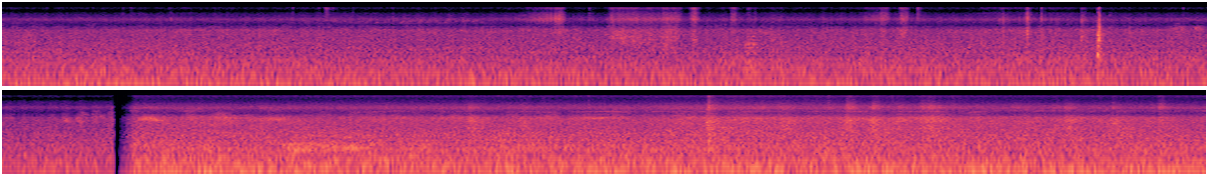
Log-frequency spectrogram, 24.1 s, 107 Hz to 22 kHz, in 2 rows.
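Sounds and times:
steady rushing noise: 0.0 - 24.0.

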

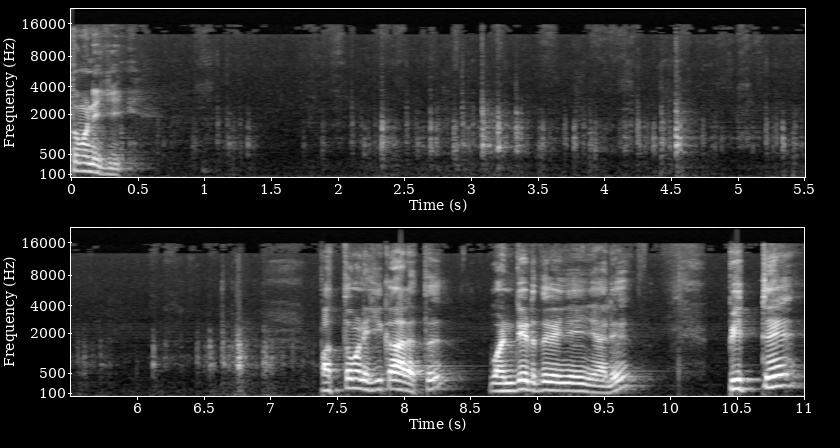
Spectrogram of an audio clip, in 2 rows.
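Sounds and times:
marker scratching on whiteboard: 0.6 - 7.4, 9.4 - 9.9.

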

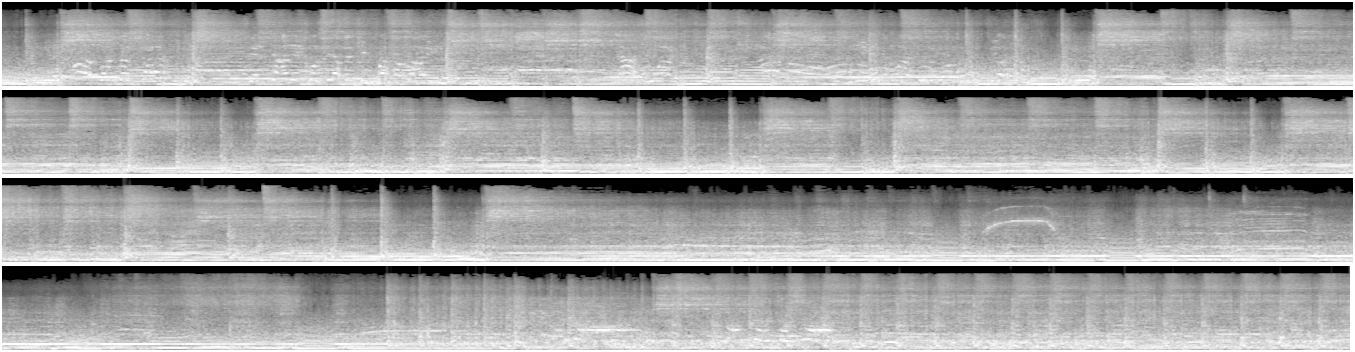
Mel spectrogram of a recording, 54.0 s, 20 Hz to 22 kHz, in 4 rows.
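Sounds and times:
fast drum beats: 0.0 - 39.6, 41.3 - 54.0
bass chugging: 0.0 - 54.0
distorted electric guitars: 0.0 - 54.0.

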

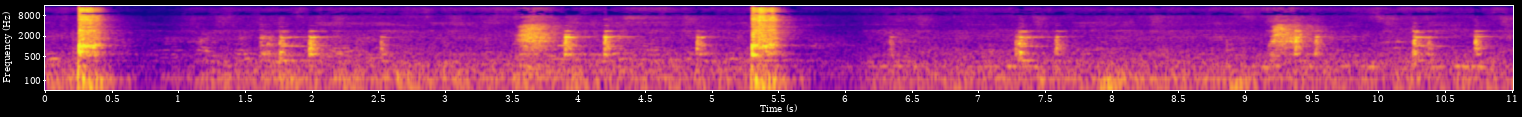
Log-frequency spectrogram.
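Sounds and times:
barbell clanging on floor: 3.9 - 5.7.

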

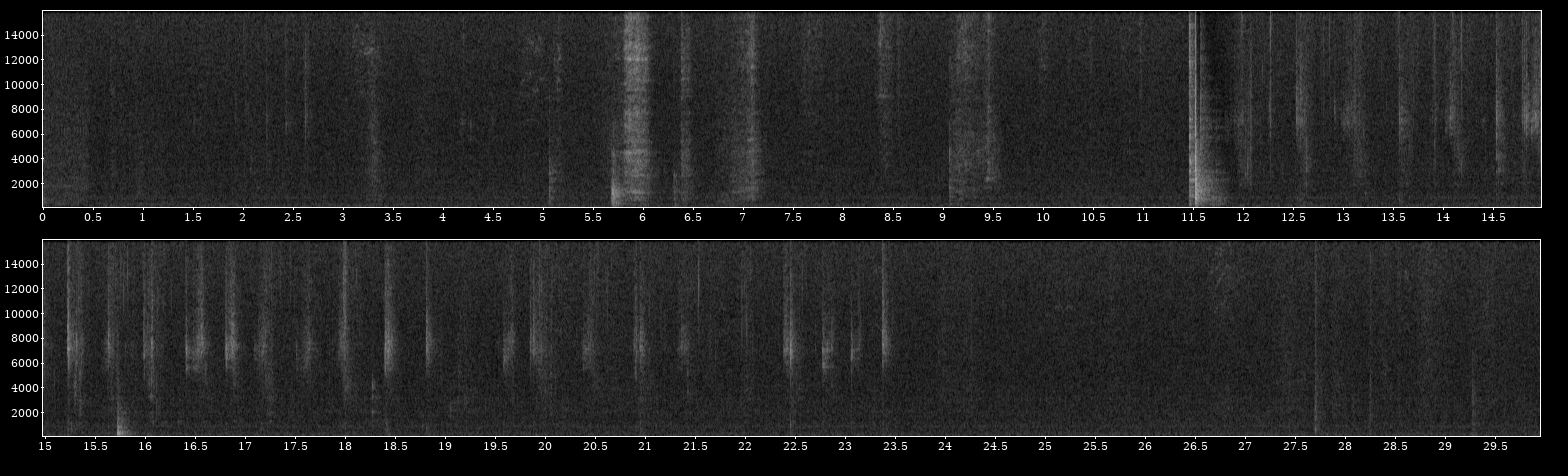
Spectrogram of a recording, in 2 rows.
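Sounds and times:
hands mixing food in a bowl: 11.7 - 24.1.

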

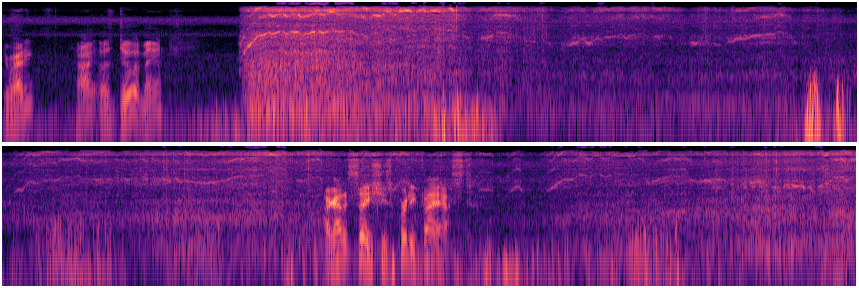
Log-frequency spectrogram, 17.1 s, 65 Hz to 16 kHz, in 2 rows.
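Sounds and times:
electric motor whine: 2.4 - 17.0
tyres spraying gravel: 2.4 - 17.0.

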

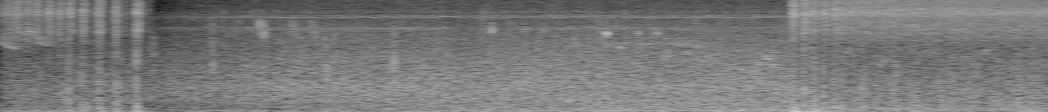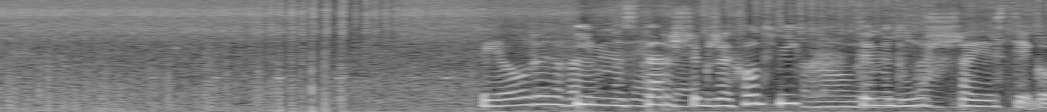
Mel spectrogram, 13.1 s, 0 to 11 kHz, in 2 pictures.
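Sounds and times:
rattlesnake tail rattle buzzing: 0.0 - 1.0, 4.9 - 13.0.

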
